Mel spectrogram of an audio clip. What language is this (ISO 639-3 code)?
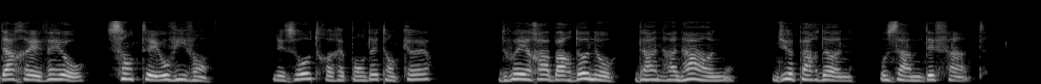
fra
